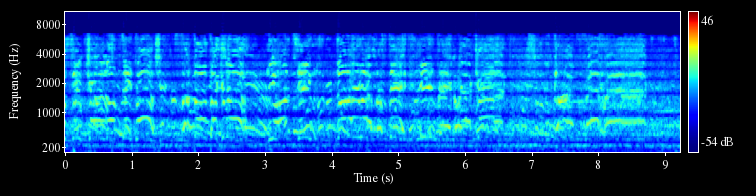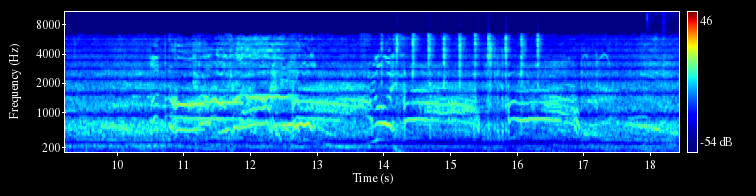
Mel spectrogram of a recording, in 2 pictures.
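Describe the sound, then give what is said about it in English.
A race crowd screams in elation as driver Takuma Sato wins a race on the final lap, with Japanese commentary. The sound is a loud, sustained roar of high excited voices and shouting that stays intense throughout. Strained cries pierce through the din, and Sato's own reaction comes at the end. “those screams are at the end, Sato's reaction, which I just love so much because it's proof that no matter what language you speak, the elation of winning a race like this is the same.”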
